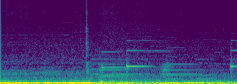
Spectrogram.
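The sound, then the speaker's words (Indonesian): An angkot (public minibus) engine rumbles and pulls away just as a young primary schoolchild chasing it almost reaches it, its low drone rising in pitch as it accelerates along the street, with a brief clack partway through and no voices. “aduh kasihan itu barusan ada anak kecil anak SD dia lagi ngejar angkot terus udah mau nyampe angkotnya jalan aduh ya mudah-mudahan dapat angkot yang lain di belakangnya”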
